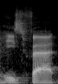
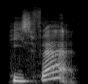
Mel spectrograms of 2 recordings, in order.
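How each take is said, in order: First: It is said in a plain, flat tone. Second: It is said with a playful, exaggerated tone. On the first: "you sit there and you say" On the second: "I will put this tonality spin on it"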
